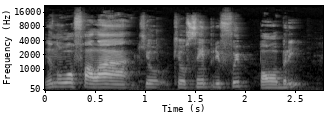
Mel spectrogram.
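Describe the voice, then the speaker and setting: On a very clean recording with a silent background, a man with an unremarkable speaking voice speaks at a moderate pace and fairly high pitch with ordinary pitch variation. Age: 40s. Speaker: entrepreneur, company co-founder. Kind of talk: podcast interview. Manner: casual, conversational.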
